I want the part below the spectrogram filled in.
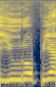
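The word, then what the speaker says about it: European: बस तुरंत मिल गया ऐसा कोई जैसे यूरोपियन लिखा हो तो उसके पहले आप तुरंत एन लगा देंगे।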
